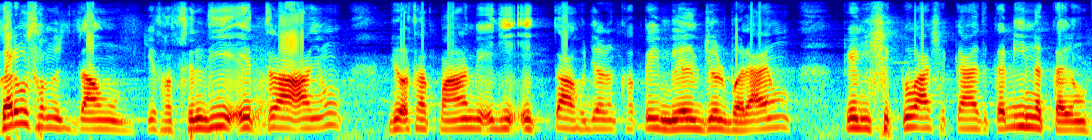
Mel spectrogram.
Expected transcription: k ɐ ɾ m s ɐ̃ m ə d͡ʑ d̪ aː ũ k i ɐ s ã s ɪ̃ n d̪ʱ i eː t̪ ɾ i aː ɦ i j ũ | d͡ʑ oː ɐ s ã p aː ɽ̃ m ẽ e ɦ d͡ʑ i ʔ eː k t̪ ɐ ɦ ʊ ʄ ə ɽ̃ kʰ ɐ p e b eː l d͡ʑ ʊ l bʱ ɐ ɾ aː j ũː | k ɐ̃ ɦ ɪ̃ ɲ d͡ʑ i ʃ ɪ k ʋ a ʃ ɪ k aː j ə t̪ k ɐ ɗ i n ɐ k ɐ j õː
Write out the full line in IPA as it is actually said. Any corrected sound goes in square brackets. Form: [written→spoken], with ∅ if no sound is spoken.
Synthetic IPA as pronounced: [k→ɡ] ɐ ɾ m s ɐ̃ m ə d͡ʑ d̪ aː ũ k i ɐ s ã s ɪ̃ n d̪ʱ i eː t̪ ɾ [i→a] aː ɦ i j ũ | d͡ʑ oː ɐ s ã p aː ɽ̃ m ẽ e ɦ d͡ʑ i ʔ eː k t̪ [ɐ→a] ɦ ʊ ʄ ə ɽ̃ kʰ ɐ p e [b→m] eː l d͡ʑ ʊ l bʱ ɐ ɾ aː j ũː | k ɐ̃ ɦ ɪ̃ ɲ d͡ʑ i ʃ ɪ k ʋ a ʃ ɪ k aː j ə t̪ k ɐ ɗ i n ɐ k ɐ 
